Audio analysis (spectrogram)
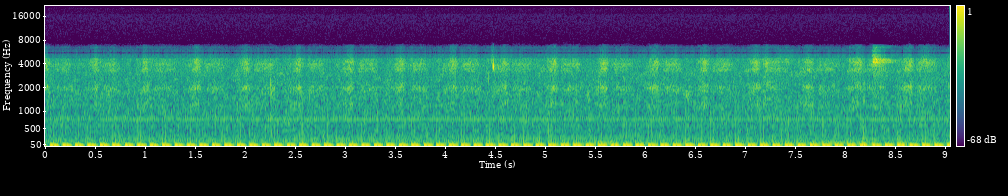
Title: wheezing, panting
